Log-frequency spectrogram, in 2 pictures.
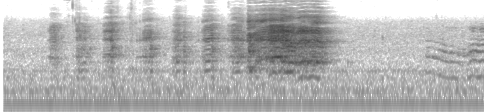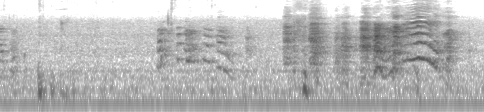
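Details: Noisy macaws, one behaving aggressively, give harsh broadband squeals and goose-like noises: scattered short squawks, a loud rasping burst near the third second, then a cluster of bent, descending notes toward the end.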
